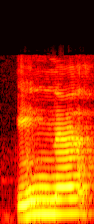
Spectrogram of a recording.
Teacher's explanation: یہ نون مشدد ہے تو ناک میں آواز دے کے جائیں گے. ایک الف کے اندازے سے ہم اس میں غنہ کریں گے.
